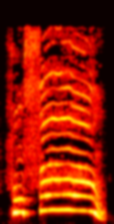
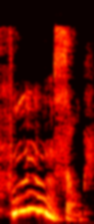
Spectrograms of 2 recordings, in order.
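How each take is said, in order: First: The stress is on the last syllable. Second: The stress is on the first syllable. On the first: The speaker calls it right. "essa palavra é oxítona" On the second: The speaker calls it wrong. "não é função"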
